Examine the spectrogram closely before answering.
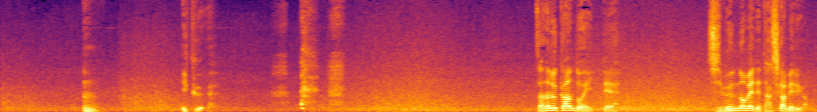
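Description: A young man speaks calmly and hesitantly.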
